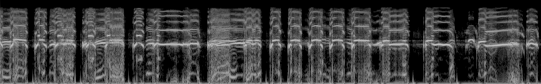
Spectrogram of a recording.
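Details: Montana Osprey family at its Charlo nest on a typical September morning, 7 September 2016, captured by a live stream camera; shrill whistled chirps come in quick bursts with short gaps, some notes sliding upward.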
